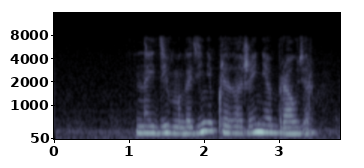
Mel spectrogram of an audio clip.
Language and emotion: Russian, neutral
